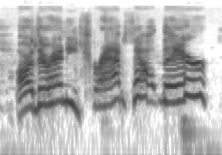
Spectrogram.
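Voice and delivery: very high, shrill shouted yell. A game player's character checks for traps while calling out, yelling. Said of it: "I'm just gonna yell".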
